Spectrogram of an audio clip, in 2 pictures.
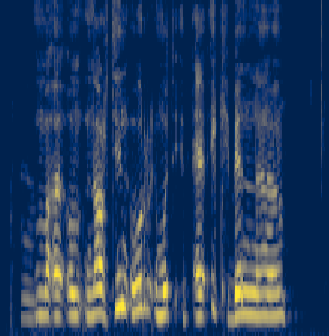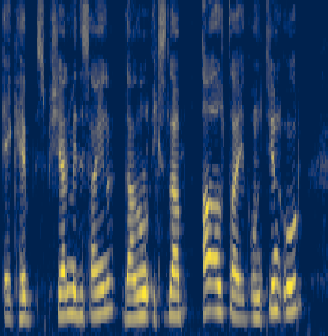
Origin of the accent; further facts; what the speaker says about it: Egypt; Dutch is a second language; moved away as an adult; now in Netherlands; Ik kom uit Egypte. Ik ben hier in Nederland sinds 2019. Ik ben 45 jaar oud.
